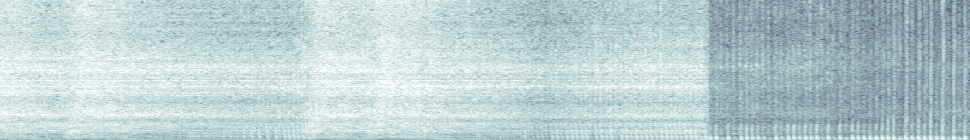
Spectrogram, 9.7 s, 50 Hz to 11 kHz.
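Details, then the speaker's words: 4-stroke MX dirt bike with Keihin FCR-MX carburetor: crackles and pops steadily through the exhaust as revs fall; pilot fuel screw adjusted too lean, starving for fuel. "all right did you hear how much popping and carrying on i would call it coming out of the exhaust was occurring that means your fuel screw was adjusted too lean"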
